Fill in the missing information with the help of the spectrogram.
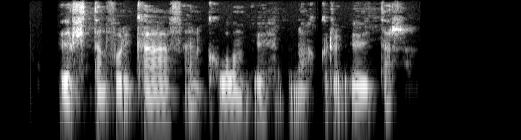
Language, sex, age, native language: Icelandic, male, 30-39, Icelandic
